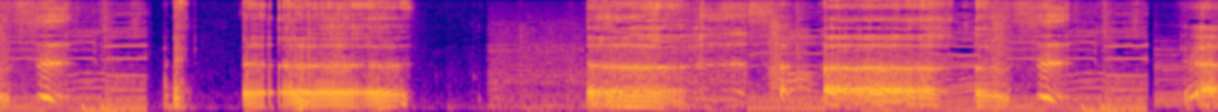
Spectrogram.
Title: Hiccup burps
